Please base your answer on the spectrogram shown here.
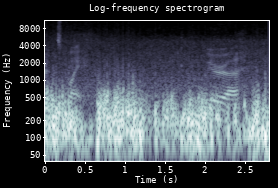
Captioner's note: wind blowing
